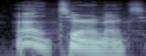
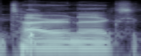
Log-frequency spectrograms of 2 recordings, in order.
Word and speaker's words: Tyerenex: it can be Tyerenex, it can be Tyerenex. It's just whatever you want to call me.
